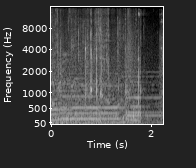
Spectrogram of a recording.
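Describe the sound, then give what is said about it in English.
An arriving horse's hooves clip-clop in a few light, uneven knocks over a steady tonal background. “Robin notices Marion arriving on her horse.”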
